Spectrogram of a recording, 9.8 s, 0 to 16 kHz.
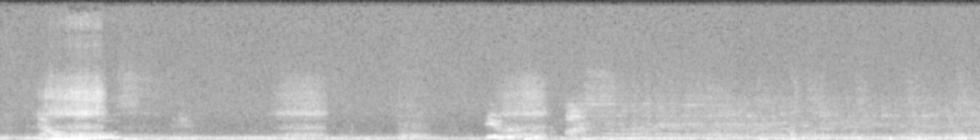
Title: Bailey the corgi - snoring 2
